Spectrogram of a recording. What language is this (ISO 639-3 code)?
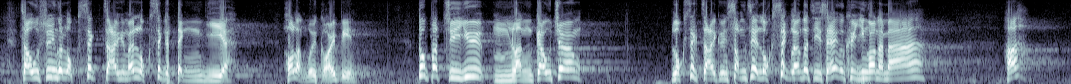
yue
